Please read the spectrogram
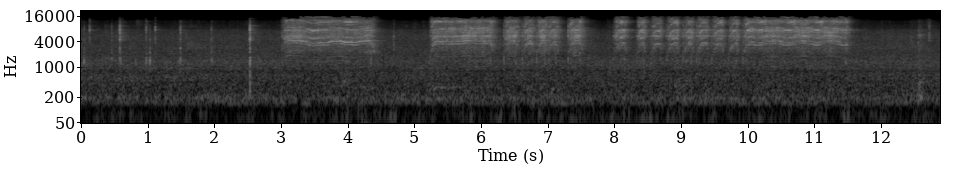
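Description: Small electric screwdriver whirring in bursts while driving screws into a drone frame, with a high wavering whine. One run lasts about a second and a half; a longer spell follows, broken into many short on-off pulses. A few small clicks come before it.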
